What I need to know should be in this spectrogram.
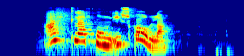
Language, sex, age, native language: Icelandic, female, 40-49, Icelandic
